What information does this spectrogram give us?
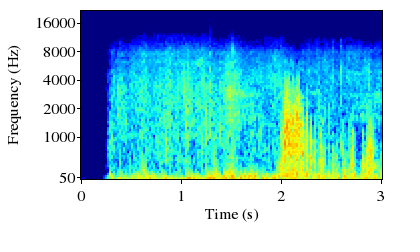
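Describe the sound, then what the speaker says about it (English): Strong gusts batter the microphone on an exposed coastal hiking trail in England, a loud rough roar starting abruptly and surging in buffeting waves throughout. "It's crazy windy."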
